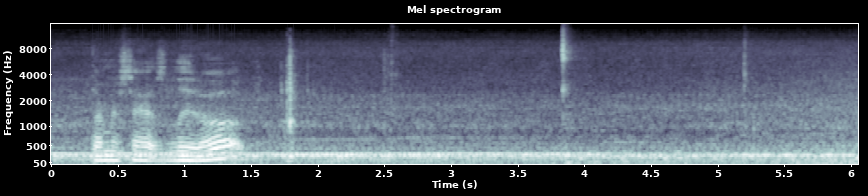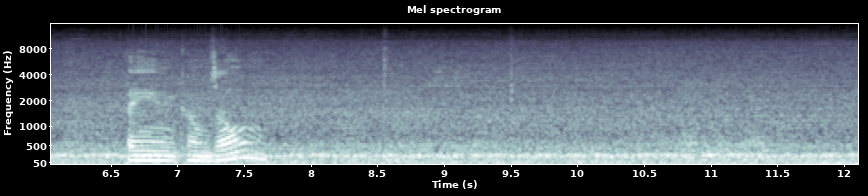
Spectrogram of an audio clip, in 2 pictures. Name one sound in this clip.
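A finger presses the plastic buttons of a wall thermostat with soft clicks.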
